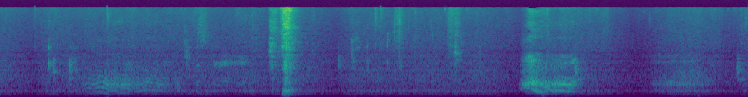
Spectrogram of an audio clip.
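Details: Puppy indoors in a small room giving low whiny grunts and whimpers over the first two seconds, a sharp click near three seconds, then a louder short yelping burst and a softer whine near the end.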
